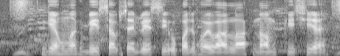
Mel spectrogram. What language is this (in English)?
Maithili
